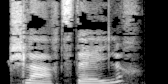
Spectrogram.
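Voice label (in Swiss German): "gschlachtsteiler", Bas-Rhin; medecine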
